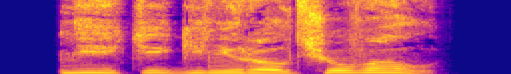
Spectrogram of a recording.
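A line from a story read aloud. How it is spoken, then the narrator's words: Joyful. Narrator (Russian): радостно сообщила она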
